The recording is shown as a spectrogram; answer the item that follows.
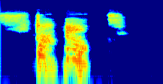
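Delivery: very high-pitched, sudden, startled shout. Retelling how a friend woke up at night: imitating a friend shouting. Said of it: "she wakes me up and she shouts".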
